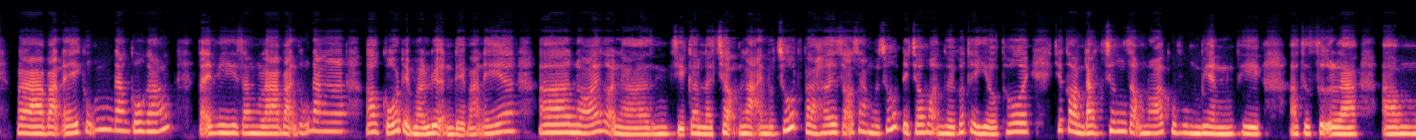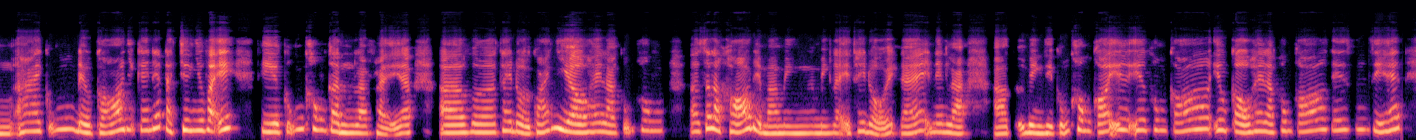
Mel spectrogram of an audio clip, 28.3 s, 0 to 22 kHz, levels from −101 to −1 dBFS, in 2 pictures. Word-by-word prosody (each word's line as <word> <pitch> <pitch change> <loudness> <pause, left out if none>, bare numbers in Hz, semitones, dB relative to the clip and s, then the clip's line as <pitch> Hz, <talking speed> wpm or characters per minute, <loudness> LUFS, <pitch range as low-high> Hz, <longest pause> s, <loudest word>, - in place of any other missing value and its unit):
và 200 -2 +2
bạn 195 -1 -1
ấy 205 +4 +1
cũng 305 +5 -3
đang 275 -2 -2
cố 260 -1 0
gắng. 260 +6 -1 0.3
Tại 200 - -1
vì 215 0 +2
rằng 205 0 0
là 195 0 +1
bạn 195 -1 -1
cũng 215 +3 -5
đang, 270 -1 -3
a, 255 0 -4 0.2
a, 235 - -1
cố 225 +4 +2
để 230 - +2
mà 185 -1 +2
luyện 195 -1 +2
để 170 -2 -1
bạn 180 +3 -5
ấy, 200 +3 0
a, 260 +1 -3 0.2
ờ, 225 +1 +3
nói, 220 +2 +2
gọi 245 -5 -2
là, 180 -1 0 0.2
chỉ 175 -3 0
cần 195 +2 0
là 185 0 +2
chậm 210 +4 -1
lại 195 -1 0
một 195 -1 +1
chút 310 - +3
và 225 - +1
hơi 210 +3 +1
rõ 215 -2 -4
ràng 250 -4 -3
một 210 - +1
chút 335 - +1
để 230 - +1
cho 225 -1 0
mọi 225 -2 -2
người 200 -1 +2
có 230 - -2
thể 240 - 0
hiểu 190 -2 +2
thôi. 245 +1 0 0.3
Chứ 285 - -6
còn 245 -5 +2
đặc 205 0 +1
trưng 260 +3 0
giọng 220 -4 -2
nói 205 +2 -1
của 235 - -2
vùng 210 -2 +1
miền 190 -1 +3
thì, 190 -2 +2 0.3
ờ, 195 - -2
thực 200 - +2
sự 220 - +3
là, 185 0 +4 0.2
ừm, 190 0 +2
ai 255 +4 -1
cũng 315 +2 -2
đều 235 -5 +4
có 215 +6 0
những 310 - -4
cái 290 -1 -3
nét 345 +4 +2
đặc 280 -5 0
trưng 290 0 +4
như 285 0 +2
vậy 275 -2 +4
ấy, 335 +6 +4 0.3
thì 240 -1 +3
cũng 315 +8 -3
không 315 -3 -2
cần 235 -5 +3
là 210 -1 +1
phải 175 -6 -1
à, 215 +3 0 0.3
ờ, 220 0 +3
ờ, 230 -1 +2
thay 275 -1 0
đổi 225 -6 +2
quá 230 +2 0
nhiều, 260 -8 +5
hay 245 +2 -1
là 225 -2 0
cũng 215 - -8
không 275 -2 -6 0.2
ờ, 250 - -4
rất 335 +7 +2
là 315 -3 +5
khó 255 +1 +3
để 300 - +3
mà 200 -2 +2
mình 205 0 0
mình 205 0 -1
lại 215 +1 -3
thay 260 - -1
đổi. 205 -2 -1
Đấy, 215 +7 -2
nên 240 -1 -2
là, 200 -4 +1 0.3
à, 190 0 -2
tụi - - -1
mình 210 -1 +4
thì 205 - +3
cũng 215 +3 -2
không 285 -3 -2
có 235 +1 0
yêu 305 - +1
yêu 290 -1 -2
không 290 -1 -6
có 285 +5 -1
yêu 295 -2 -1
cầu 235 -4 +2
hay 260 +3 0
là 235 -2 0
không 270 -1 -5
có 270 +5 -3
cái, 290 +1 -3
ư, 310 - -5
gì 245 -3 0
hết, 305 +6 +1
225 Hz, 270 wpm, -19 LUFS, 200-265 Hz, 0.3 s, nhiều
